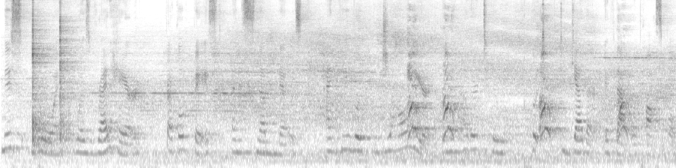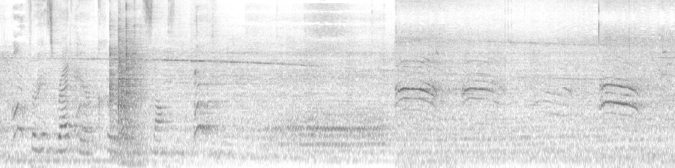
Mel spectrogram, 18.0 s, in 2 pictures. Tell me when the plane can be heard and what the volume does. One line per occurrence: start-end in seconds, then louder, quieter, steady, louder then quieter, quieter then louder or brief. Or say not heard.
0.0-17.9 steady.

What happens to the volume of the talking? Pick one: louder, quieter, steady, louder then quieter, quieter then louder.
steady.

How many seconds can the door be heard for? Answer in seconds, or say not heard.
2 s.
